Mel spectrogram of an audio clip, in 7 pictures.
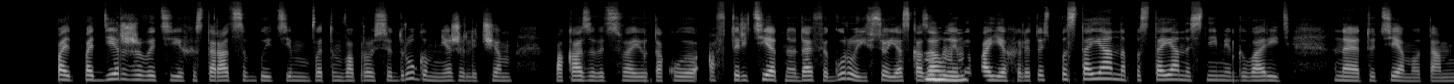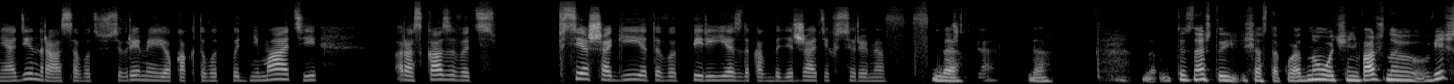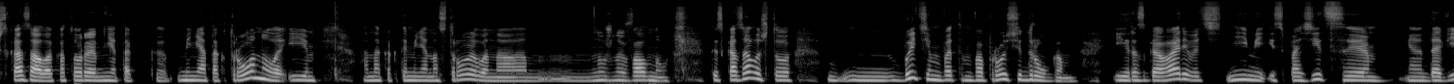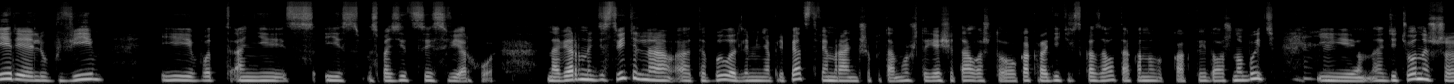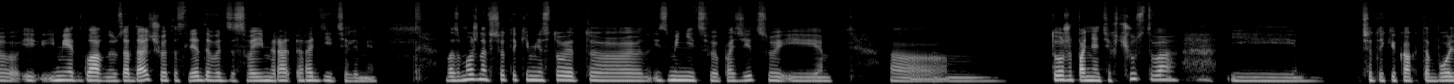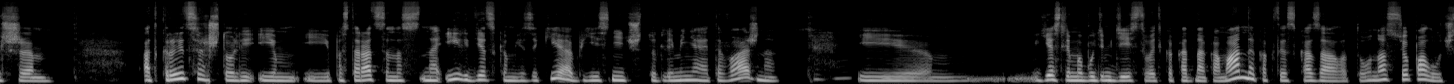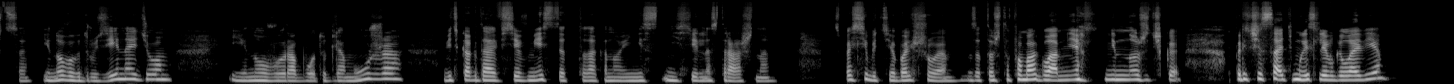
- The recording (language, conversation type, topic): Russian, advice, Как разрешить разногласия о переезде или смене жилья?
- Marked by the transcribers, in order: tapping; laughing while speaking: "помогла мне немножечко"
